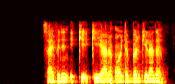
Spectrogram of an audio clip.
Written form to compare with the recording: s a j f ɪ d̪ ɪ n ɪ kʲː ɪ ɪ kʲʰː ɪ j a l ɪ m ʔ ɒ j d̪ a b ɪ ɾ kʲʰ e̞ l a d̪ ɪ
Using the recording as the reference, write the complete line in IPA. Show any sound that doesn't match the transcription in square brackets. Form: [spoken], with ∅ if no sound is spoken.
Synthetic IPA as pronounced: s a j f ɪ d̪ ɪ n ɪ kʲː ɪ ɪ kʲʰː ɪ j a [ɾ] ɪ m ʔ ɒ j d̪ a b ɪ ɾ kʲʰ e̞ l a d̪ ɪ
